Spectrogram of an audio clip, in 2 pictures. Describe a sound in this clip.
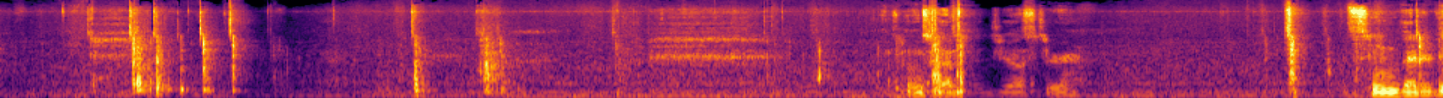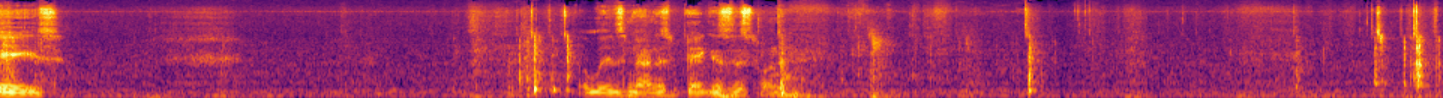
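Plastic parts of a handheld vacuum cleaner click and knock as they are handled and snapped together.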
